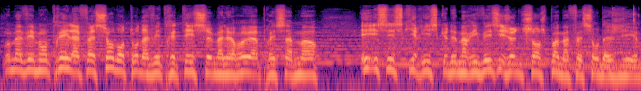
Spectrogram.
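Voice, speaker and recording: An actor playing a fearful, repentant old miser with a creaky voice in a dramatic cartoon dub. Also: male voice, fairly high pitch, moderate pace. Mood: pleading. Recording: music behind the voice.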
